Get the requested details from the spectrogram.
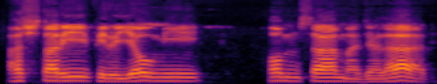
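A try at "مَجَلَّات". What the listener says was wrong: Namanya tashdid. Majallat.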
